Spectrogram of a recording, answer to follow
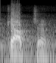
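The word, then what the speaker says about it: capture: तो ये देखिए टी के बाद क्या है, यू आर ई है, तो इसका उच्चारण क्या होगा, च होगा। तो क्या हो जाएगा, कैप्चर।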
